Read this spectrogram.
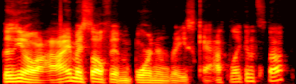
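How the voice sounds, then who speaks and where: A man's voice: deep voice, animated, fairly quick, no room sound. A man speaking as a podcast guest, rambling casually with lots of fillers like "and stuff.".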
